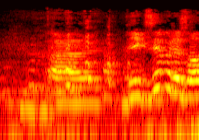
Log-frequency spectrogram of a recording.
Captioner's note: laughing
